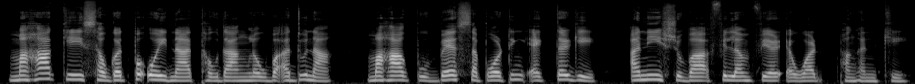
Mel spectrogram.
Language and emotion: Manipuri, neutral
